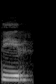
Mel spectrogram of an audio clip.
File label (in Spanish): "tir", Silabas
